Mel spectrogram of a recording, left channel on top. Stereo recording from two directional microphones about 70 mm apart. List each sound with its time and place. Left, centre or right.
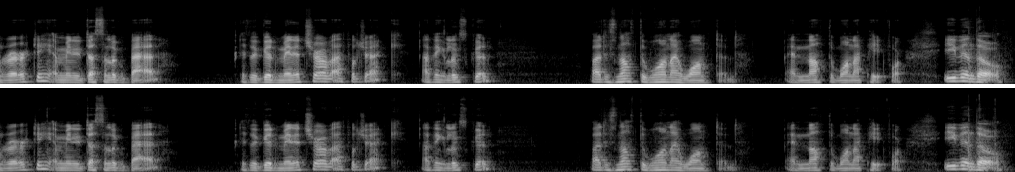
0.0 s speech: left
7.2 s a sound: left
8.2 s speech: left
